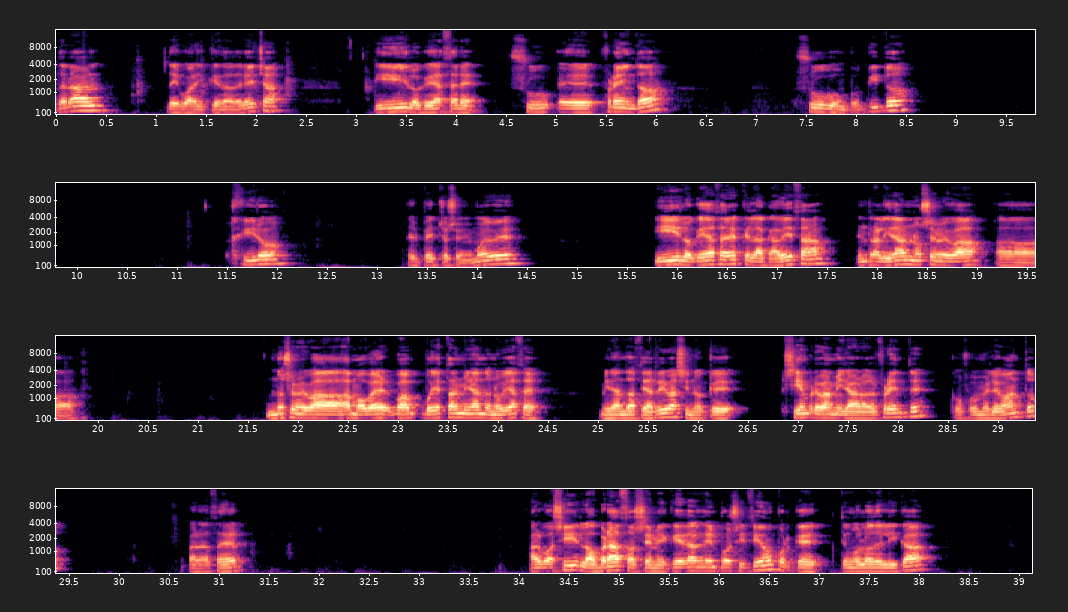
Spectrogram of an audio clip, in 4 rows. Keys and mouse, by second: 0.5 alt+q, 1.8 shift+middle click, 2.2 shift+middle click, 2.6 right click, 3.0-4.4 ctrl+shift+middle drag, 4.4 right click, 5.8-9.0 drag, 7.6 g, 10.3 right click, 11.1 r, 11.8 click, 12.1 right click, 12.4 r, 13.4 click, 13.8-16.2 shift+middle drag, 16.2 right click, 16.8 r, 17.6 click, 19.6 Left, 20.2 Right, 20.6 Left, 21.0 Right, 21.4 Left, 21.8 Right, 22.3 Left, 22.7 Right, 23.2 Left, 30.9 Left, 31.2 Right, 32.0 Left, 32.4 Right, 32.8 Left, 33.2 Right, 36.2 Left, 36.6 Right, 37.1 Left, 37.5 Right, 38.1 Left, 39.0-39.1 shift+middle drag.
